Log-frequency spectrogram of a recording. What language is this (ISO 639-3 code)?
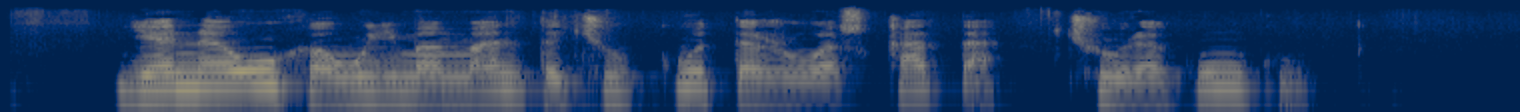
qxp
